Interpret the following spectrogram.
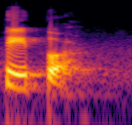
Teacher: paper stress is on the first syllable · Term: stressed syllable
